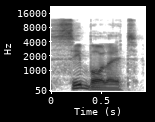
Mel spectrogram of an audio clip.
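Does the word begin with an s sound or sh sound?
s. The word begins with a plain s sound.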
